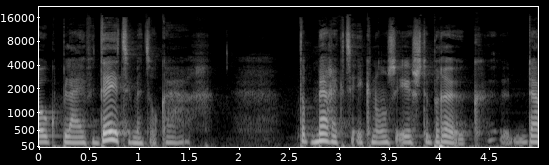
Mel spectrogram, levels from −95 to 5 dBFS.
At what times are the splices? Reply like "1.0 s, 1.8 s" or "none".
none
